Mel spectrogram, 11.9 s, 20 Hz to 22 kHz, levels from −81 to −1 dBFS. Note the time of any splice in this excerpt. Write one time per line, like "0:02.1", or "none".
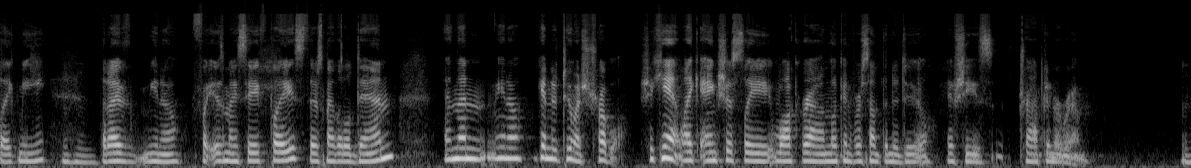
0:05.4
0:06.3
0:09.4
